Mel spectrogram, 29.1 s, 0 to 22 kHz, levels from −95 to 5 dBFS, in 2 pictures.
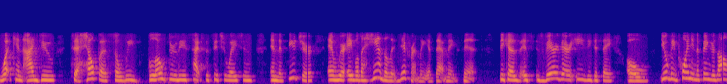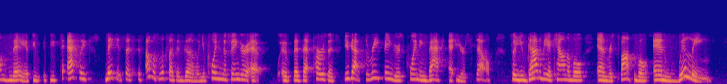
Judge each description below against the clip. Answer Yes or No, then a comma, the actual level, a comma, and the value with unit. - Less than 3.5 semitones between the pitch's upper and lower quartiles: No, average, 4.3 semitones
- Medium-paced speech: Yes, average, 180 wpm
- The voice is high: Yes, high, 210 Hz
